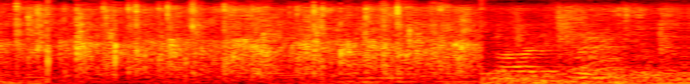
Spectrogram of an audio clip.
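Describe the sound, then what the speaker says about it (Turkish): A crowd claps steadily for a couple of seconds, then a voice starts speaking as the applause fades. "Esra Hanım'a özel bir alkış rica ediyorum"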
